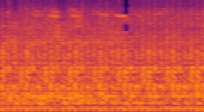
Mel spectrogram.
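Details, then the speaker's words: Auction diesel tractor with clutch not working, running in gear: rough rumbly grinding under steady engine, no gear teeth noise; suspected worn clutch release (thrust) bearing. "I can't you hear you hear the touch that rumbly grinding noise your thrust bearing. It's a thrust bearing."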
